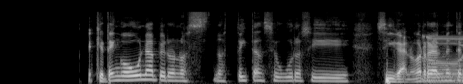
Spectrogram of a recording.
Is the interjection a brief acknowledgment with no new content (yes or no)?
no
